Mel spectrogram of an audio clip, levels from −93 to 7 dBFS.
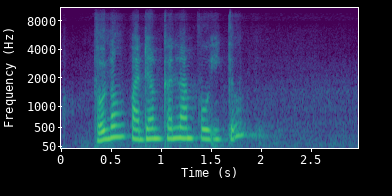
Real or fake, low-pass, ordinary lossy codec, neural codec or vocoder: fake; 9.9 kHz; Opus, 16 kbps; codec, 16 kHz in and 24 kHz out, 0.6 kbps, FocalCodec, streaming, 4096 codes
